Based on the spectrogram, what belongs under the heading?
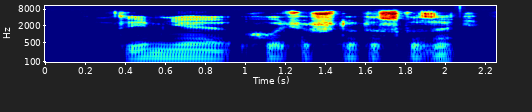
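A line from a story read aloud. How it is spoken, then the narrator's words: Quiet question. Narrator (Russian): тихо спросил Меньшиков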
